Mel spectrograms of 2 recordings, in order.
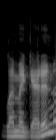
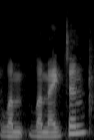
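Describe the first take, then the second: First: The name ends with a longer 'geddon' sound. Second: The name ends with a short 'gton' sound. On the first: The speaker calls it right. "They call it Lemageddon" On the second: The speaker calls it wrong. "I used to pronounce it Lemegton, but I don't think that's how you say it"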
